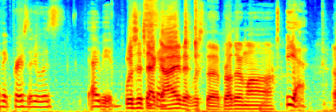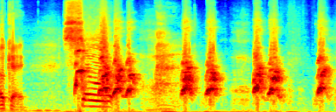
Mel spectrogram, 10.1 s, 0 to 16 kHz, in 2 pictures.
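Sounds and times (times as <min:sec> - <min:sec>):
speech: 0:00.0 - 0:07.6
dog barking at a newly arrived person: 0:06.5 - 0:10.0.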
